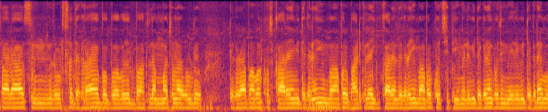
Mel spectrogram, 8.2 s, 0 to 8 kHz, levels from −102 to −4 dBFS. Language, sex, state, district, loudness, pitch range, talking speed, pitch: Hindi, male, Chhattisgarh, Bilaspur, -16 LUFS, 115-120 Hz, 355 wpm, 120 Hz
